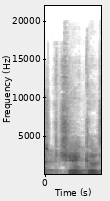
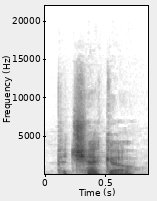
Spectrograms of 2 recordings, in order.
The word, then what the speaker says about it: Pacheco: What do you call him? Pachenko? Pachenko. Pacheco. Say it. I know. I always say Pachenko. I think I spell it that way too. I mean, that's just not even close to his name.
